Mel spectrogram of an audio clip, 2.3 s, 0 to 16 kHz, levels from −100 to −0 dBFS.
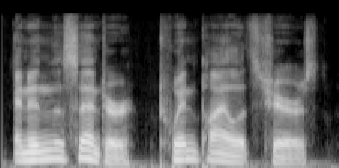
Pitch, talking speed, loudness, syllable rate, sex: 105 Hz, 185 wpm, -18 LUFS, 4.8 syllables/s, male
